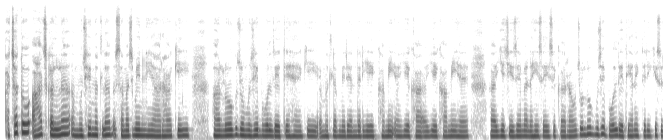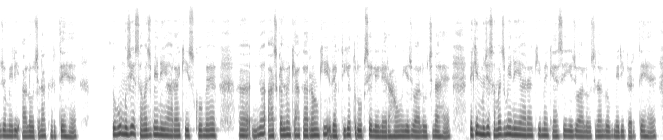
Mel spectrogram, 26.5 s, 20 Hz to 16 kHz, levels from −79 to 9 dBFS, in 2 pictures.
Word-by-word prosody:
अच्छा 205 +8 +3
तो 230 -1 +8
आजकल 160 +2 +3
ना 180 - +6 0.2
मुझे 145 +1 +2
मतलब 160 +1 +2
समझ 140 -1 0
में 155 0 +5
नहीं 145 -1 +2
आ 135 -1 +2
रहा 135 0 +1
कि 145 - +3 0.7
अ, - - +4
लोग 145 +2 +3
जो 155 -1 +3
मुझे 145 +1 +3
बोल 140 0 +2
देते 135 0 +1
हैं 130 0 -1
कि 135 +1 -4 0.3
मतलब 135 0 -2
मेरे 130 0 0
अंदर 130 0 -1
ये 135 0 +1
ख़ामी 135 -1 -1 0.2
ये 135 0 +1
ख़ा 130 -2 -2 0.4
ख़ामी 135 +1 -2
है 130 -1 -1 0.6
ये, 135 +1 +1
चीज़ें 135 0 0
मैं 135 0 0
नहीं 130 +1 +1
सही 130 0 -2
से 130 +1 -5
कर 130 0 -3
रहा 130 0 -1
हूँ 135 +1 -2
जो 160 +2 0
लोग 175 +1 0
मुझे 170 +2 +1
बोल 145 +1 +2
देते 140 0 0
हैं 140 - 0
ना 145 - -1
एक 145 - -3
तरीके 140 0 -3
से 135 -1 -5
जो 140 +1 -1
मेरी 135 0 -1
आलोचना 125 +2 -2
करते 130 +1 -3
हैं 120 +2 -4 0.7
तो 170 - +2
वो 180 +3 +2
मुझे 185 +1 +3
समझ 150 -4 -1
में 170 - +4
नहीं 155 -1 +2
आ 145 -1 0
रहा 140 - -1
है - - 0
कि 145 - -2
इसको 145 +1 -3
मैं 145 +1 +1
अ, 150 +3 -4
आजकल 150 +1 0
मैं 160 0 +2
क्या 150 -1 -3
कर 145 -1 +2
रहा 150 +1 +1
हूँ 155 - +2
कि 175 +3 -1
व्यक्तिगत 140 +3 0
रूप 140 -1 +1
से 140 - +1
ले 130 -1 +1
ले 125 -1 0
रहा 130 0 -2
हूँ 130 +1 0
ये 130 0 +1
जो 130 0 -2
आलोचना 130 +2 -2
है। 120 -1 -4 0.5
लेकिन 185 +5 +3
मुझे 175 +1 +4
समझ 160 0 0
में 180 +1 +3
नहीं 165 -1 +3
आ 155 - +1
रहा 150 0 0
कि 155 - -2
मैं 150 0 0
कैसे 135 0 -4
ये 135 -1 -1
जो 140 0 -3
आलोचना 125 +1 -4
लोग 135 0 -4
मेरी 130 0 -2
करते 125 +2 -5
हैं 125 0 -4
140 Hz, 230 wpm, -24 LUFS, 130-150 Hz, 0.7 s, तो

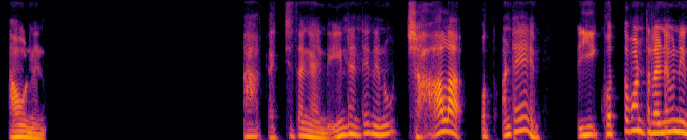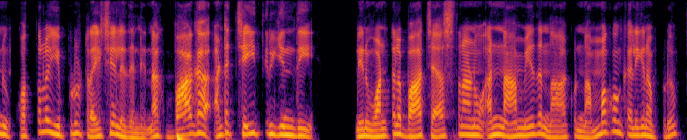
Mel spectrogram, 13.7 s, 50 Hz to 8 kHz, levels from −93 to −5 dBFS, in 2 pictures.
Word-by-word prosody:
అవునండి. 110 -7 -1 2.0
ఆ! - - -2 0.2
ఖచ్చితంగా 140 +4 -5
అండి! 100 -2 -6
ఏంటంటే 175 +3 -3
నేను, 175 +2 -2 0.3
చాలా 220 +3 +1 0.3
కొత్ 140 -2 -11
అంటే 230 +9 -3 0.7
ఈ - - +1
కొత్త 190 0 -5
వంటలనేవి 225 -2 +1
నేను 185 -5 +2
కొత్తలో 225 - -2
ఎప్పుడూ 195 +6 -4
ట్రై 130 0 +3
చేయలేదండి. 120 - +1
నాకు 145 -2 -1
బాగా 205 +1 +6
అంటే 190 +6 0
చెయ్యి 185 +2 +4
తిరిగింది, 170 -5 +3 0.5
నేను 145 0 +4
వంటలు 150 +7 +3
బాగా 140 +3 +6
చేస్తున్నాను! 165 +5 +1
అని 170 +3 +3
నా 135 - +3
మీద 180 +4 +1 0.2
నాకు 125 +5 -4
నమ్మకం 215 - 0
కలిగినప్పుడు, 160 -3 -1
165 Hz, 140 wpm, -24 LUFS, 135-195 Hz, 2.0 s, బాగా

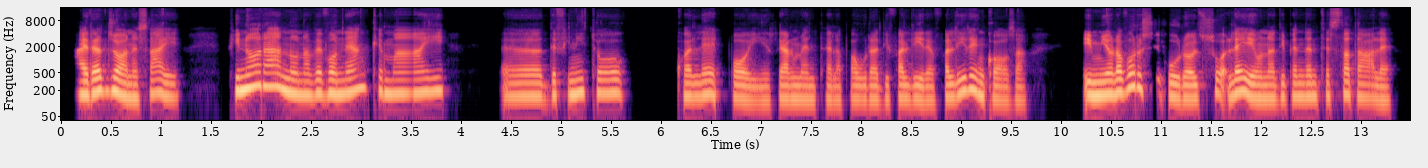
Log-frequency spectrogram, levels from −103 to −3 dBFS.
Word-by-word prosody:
Hai 165 0 +5
ragione, 180 -5 +4
sai? 145 0 -2 0.4
Finora 245 +5 +4
non 175 -6 +3
avevo 170 +2 +1
neanche 190 +3 0
mai, 175 +3 -1 0.5
ehm, 150 0 -2
definito 175 +3 -2 0.4
qual 150 -1 -2
è 160 0 -1
poi 125 -5 -2
realmente 130 -1 -2
la 120 0 -6
paura 125 +1 -4
di 125 - -9
fallire. 130 -2 -2
Fallire 160 - 0
in 165 -7 +1
cosa? 120 -2 -5 0.5
Il 160 - +3
mio 160 +2 +5
lavoro 225 +8 +4
è - - -1
sicuro, 140 -7 -1
il 135 - -1
suo 150 +6 -3
lei 180 -1 +4
è - - +4
una 135 -1 0
dipendente 145 +1 -3
statale, 145 -6 -3
155 Hz, 145 wpm, -22 LUFS, 135-175 Hz, 0.5 s, Hai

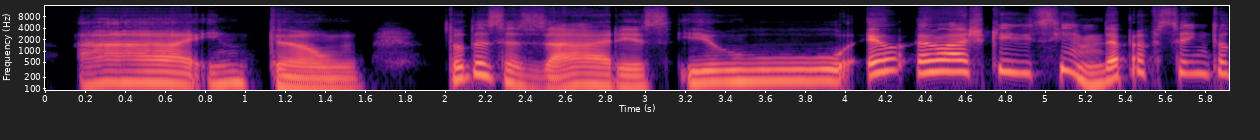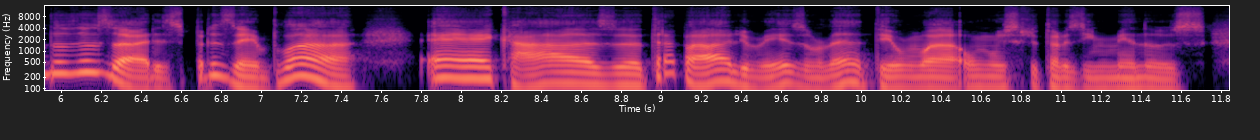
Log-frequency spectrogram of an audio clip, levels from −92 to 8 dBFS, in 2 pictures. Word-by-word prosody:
Ah, 145 0 +1
então, 100 -9 -2 0.4
todas 195 +2 0
as 115 -7 -4
áreas 115 +1 0
eu 160 +2 -1
eu 280 +5 +5
eu 270 +2 +6
acho 285 -3 +5
que 275 -4 -2
sim, 255 - -3
dá 190 - +5
para 285 - -3
fazer 275 0 -6
em 260 -1 -6
todas 260 0 -3
as 275 -2 -1
áreas, 100 -1 +3
por 220 - -9
exemplo, 155 - -1
ah, 175 - +3 0.3
eh, 195 -1 +4
casa, 130 - +1
trabalho 160 - +1
mesmo, 100 0 -4
né, 140 +8 -2
tem 115 -4 -3
uma 105 -1 0
um 110 -1 -5
escritóriozinho 100 -2 -6
menos 95 -2 -6
140 Hz, 155 wpm, -23 LUFS, -, 0.4 s, eu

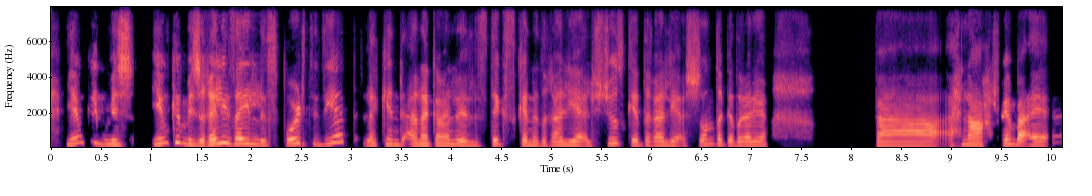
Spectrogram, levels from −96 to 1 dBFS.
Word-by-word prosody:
يمكن 315 0 -2
مش 230 - +2 0.2
يمكن 320 +5 +1
مش 245 -3 +3
غالي 275 +8 +6
زي 285 -4 +3
الsport 275 +6 0
دِيَّة، 315 - -1 0.2
لكن 240 +2 -3
أنا 245 +2 +2
كمان 230 -3 -1
الsticks 250 +6 -3
كانت 220 -2 -1
غالية، 220 0 0
الshoes 295 +7 -3
كانت 230 -3 -1
غالية، 215 -1 -1
الشنطة 270 +3 -2
كانت 230 -3 -3
غالية، 215 -1 0 1.1
فإحنا 205 +4 +1
حرفيًا 260 +3 -1
بقى 225 -5 +3
ي - - -4
240 Hz, 140 wpm, -24 LUFS, 220-270 Hz, 1.1 s, غالي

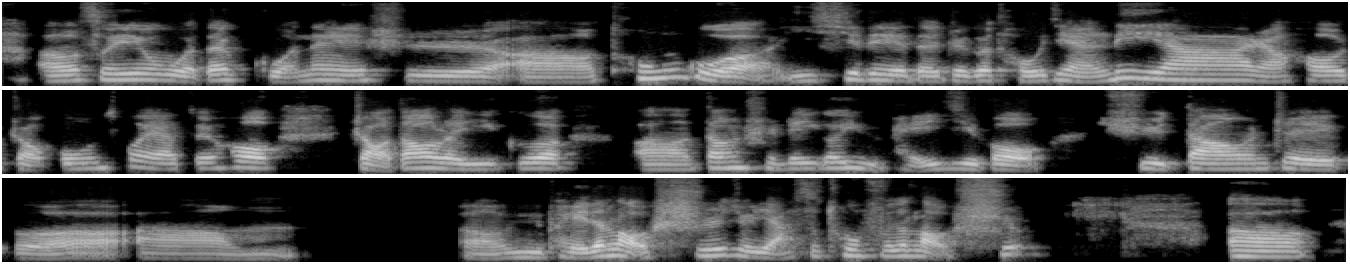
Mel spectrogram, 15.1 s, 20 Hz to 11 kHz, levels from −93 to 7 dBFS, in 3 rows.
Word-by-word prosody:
呃， 170 +1 +2
所 200 +2 -3
以 200 - +2
我 180 -4 0
在 185 +1 +1
国 155 -6 -6
内 180 -1 -2
是， 165 -3 -2
啊， 140 0 0
通 235 0 -1
过 155 - +4
一 165 - -5
系 170 +5 -3
列 195 -4 +1
的 160 -2 -2
这 170 - -2
个 175 - +2
投 165 -2 -2
简 170 -4 -1
历 245 +1 -1
呀， 190 -3 +3
然 155 -3 0
后 170 -1 -1
找 140 - -1
工 175 +4 -5
作 210 +2 -5
呀， 175 -3 +2
最 180 +2 -4
后 190 -1 +4 0.3
找 - - +4
到 190 +2 +5
了 175 -3 +3
一 160 0 -3
个， 180 0 +2 0.3
呃， 155 0 0
当 190 +1 +1
时 190 -3 -7
的 175 +1 -4
一 175 - -4
个 190 - -1
语 185 - -5
培 - - -5
机 165 -1 -2
构， - - +3 0.2
去 - - -4
当 170 -1 +4
这 170 -4 +1
个， 130 -2 -1
嗯， 130 -3 -6 0.6
呃， 125 +2 -5
语 155 0 -2
陪 150 -1 -1
的 180 - +8
老 200 - +6
师， 205 +1 0
就 195 - -3
雅 - - +1
思 - - -12
托 200 +3 -3
福 190 -1 -7
的 190 - +1
老 - - +2
师。 240 +2 -4 0.8
呃， 175 -2 +3
175 Hz, 255 characters per minute, -22 LUFS, 155-190 Hz, 0.8 s, 的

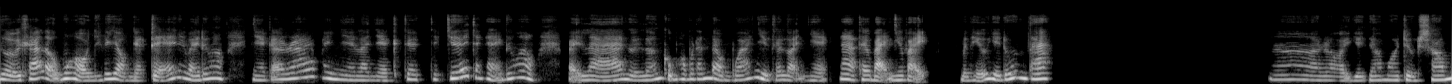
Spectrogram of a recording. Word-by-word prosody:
người 210 -5 +3
khá 250 +6 +3
là 280 - +2
ủng 255 - +2
hộ 255 -9 +5
những 185 +2 -6
cái 250 - +3
dòng 230 -8 +1
nhạc 175 -1 -4
trẻ 235 +6 +1
như 300 -3 0
vậy, 205 -4 +2
đúng 245 - +2
hông? 275 -1 +2 0.3
Nhạc, 200 -2 -3
a, 240 - 0
Rap 310 +8 0
hay 285 -2 +3
nhà 220 -5 0
là 195 -1 -3
nhạc 185 -2 -5
ch - - -1 0.2
ch 235 - -5
chế 295 +7 +4
chẳng 300 -5 -3
hạn, 245 - 0
đúng 260 +4 +1
hông? 300 -6 +1 0.3
Vậy - - -2
là 195 -2 -1
á, 205 +3 +1
người 220 -5 0
lớn 205 +7 +1
cũng 225 -6 -1
hông 235 0 0
có 245 - 0
đánh 260 +3 +3
đồng 215 -8 +1
quá 210 +2 -3
nhiều 270 -7 +4
thể 205 -1 -5
loại 200 -3 -2
nhạc 185 -2 -7
ha, 240 -4 +3
theo 215 -1 +1
bạn 190 - +3
như 200 +1 0
vậy, 190 -2 -1 0.3
mình 180 - -5
hiểu 180 +6 0
vậy 225 -5 +4
đúng 245 +5 +5
hông 290 -1 +4
ta? 255 0 +5 2.3
À, 220 -2 -5
rồi 190 -2 -6
vậy 185 0 -3
do 195 0 -3
môi 200 -1 -2
trường 200 -2 -1
sống 210 +6 +3
220 Hz, 250 wpm, -21 LUFS, 195-255 Hz, 2.3 s, hộ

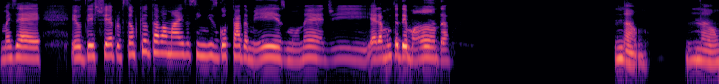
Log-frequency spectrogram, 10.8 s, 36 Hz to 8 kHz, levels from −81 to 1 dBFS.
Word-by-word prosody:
Mas, 190 +2 -6
eh, 190 -2 +3 0.4
eu 195 +1 0
deixei 215 +4 +2
a 230 - -1
profissão, 215 +4 -3
porque 250 - -7
eu 290 - +1
estava 265 0 +3
mais, 245 -1 +2
assim, 230 -2 -4
esgotada 215 -1 0
mesmo, 175 -2 0
né, 190 0 -4
de 170 -1 -15
era 180 +2 +2
muita 215 +3 +1
demanda. 185 -3 +3 2.5
Não, 155 -8 -1 0.6
não, 165 -4 -4
195 Hz, 110 wpm, -27 LUFS, 175-220 Hz, 2.5 s, eh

